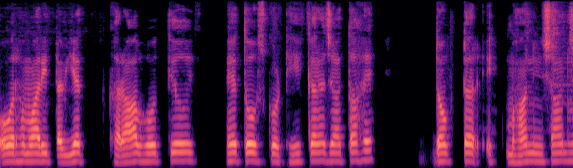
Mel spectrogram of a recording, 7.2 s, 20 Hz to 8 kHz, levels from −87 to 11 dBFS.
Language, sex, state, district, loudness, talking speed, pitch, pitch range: Hindi, male, Uttar Pradesh, Jyotiba Phule Nagar, -18 LUFS, 140 wpm, 145 Hz, 145-150 Hz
